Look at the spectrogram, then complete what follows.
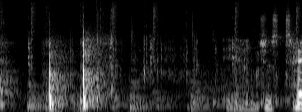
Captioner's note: knife thudding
